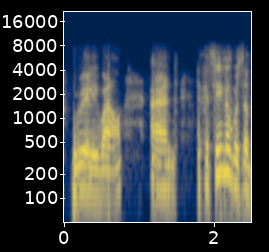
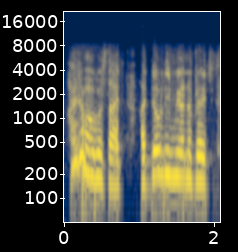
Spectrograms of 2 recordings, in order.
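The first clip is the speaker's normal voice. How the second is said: raised, louder imitation of alarm; mock pleading refusal; 5 semitones higher, 5 dB louder, faster than usual. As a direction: playfully act out a scared man refusing. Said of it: "they were arguing on the floor".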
